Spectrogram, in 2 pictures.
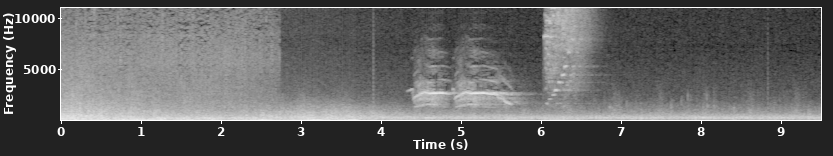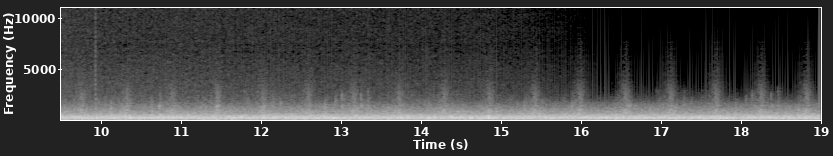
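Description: Wind rushes steadily.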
